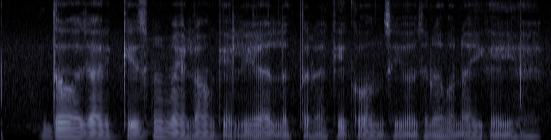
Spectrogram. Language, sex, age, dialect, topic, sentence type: Hindi, male, 41-45, Awadhi Bundeli, banking, question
